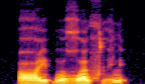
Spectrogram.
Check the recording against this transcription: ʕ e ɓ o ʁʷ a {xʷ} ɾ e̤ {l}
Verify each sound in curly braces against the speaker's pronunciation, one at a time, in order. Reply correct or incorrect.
correct, correct

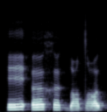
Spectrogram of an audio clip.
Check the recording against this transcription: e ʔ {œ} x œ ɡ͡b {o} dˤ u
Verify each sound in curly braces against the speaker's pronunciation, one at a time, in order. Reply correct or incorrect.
correct, correct

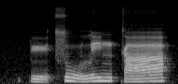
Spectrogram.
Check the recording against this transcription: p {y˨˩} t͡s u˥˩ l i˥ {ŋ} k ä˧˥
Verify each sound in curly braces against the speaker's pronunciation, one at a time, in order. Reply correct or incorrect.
correct, correct

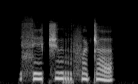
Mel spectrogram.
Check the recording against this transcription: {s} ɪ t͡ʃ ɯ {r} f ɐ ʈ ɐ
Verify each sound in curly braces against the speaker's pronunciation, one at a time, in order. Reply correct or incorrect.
correct, correct

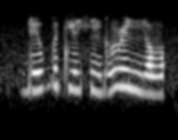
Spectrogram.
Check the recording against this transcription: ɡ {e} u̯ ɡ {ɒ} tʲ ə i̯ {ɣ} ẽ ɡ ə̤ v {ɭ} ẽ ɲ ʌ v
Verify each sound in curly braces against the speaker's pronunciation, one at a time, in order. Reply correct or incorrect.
correct, incorrect: ʌ, incorrect: ç, correct

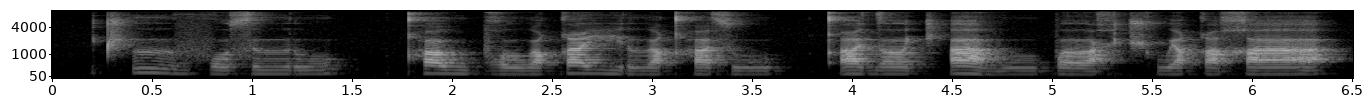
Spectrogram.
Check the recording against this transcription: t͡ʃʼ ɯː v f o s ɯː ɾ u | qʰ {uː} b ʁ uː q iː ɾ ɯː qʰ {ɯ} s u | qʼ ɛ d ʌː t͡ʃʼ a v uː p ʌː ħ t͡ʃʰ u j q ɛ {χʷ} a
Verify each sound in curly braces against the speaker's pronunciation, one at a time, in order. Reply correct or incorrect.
correct, correct, incorrect: χ

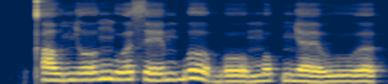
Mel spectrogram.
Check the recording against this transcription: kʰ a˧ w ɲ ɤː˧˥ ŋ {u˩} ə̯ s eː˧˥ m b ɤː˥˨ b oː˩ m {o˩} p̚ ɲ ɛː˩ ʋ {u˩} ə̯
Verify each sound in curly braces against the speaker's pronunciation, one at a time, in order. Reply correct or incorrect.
incorrect: u˧˥, incorrect: o˧, correct

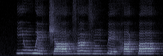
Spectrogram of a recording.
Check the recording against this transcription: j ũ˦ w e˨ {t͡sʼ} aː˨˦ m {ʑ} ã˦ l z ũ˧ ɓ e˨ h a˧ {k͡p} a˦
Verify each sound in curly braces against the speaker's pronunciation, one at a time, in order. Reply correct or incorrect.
incorrect: t͡ʃ, incorrect: z, correct

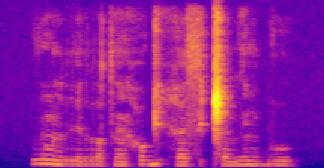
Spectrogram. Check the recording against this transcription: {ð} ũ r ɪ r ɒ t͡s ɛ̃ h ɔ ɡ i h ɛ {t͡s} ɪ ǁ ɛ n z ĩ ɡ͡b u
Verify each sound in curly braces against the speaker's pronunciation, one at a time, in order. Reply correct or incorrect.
correct, incorrect: s

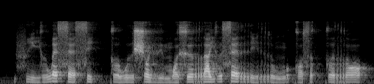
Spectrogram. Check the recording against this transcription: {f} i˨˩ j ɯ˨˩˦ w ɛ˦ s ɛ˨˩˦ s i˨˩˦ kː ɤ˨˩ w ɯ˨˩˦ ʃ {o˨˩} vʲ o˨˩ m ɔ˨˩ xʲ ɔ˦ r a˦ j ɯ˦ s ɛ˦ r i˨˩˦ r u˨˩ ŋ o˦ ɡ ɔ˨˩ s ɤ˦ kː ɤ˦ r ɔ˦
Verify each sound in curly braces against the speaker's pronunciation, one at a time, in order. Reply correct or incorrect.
correct, incorrect: ɔ˨˩

